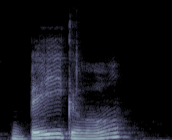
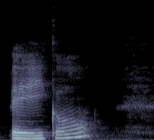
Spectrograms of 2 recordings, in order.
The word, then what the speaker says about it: bagel: well or another word bagel nice for breakfast or a snack in between so here we have Bay and then girl with a schwa but it's stressed on the first syllable bagel and when we say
